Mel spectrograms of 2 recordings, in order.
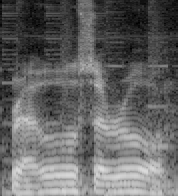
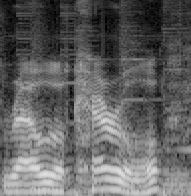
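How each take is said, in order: First: The second name begins with an S sound. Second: The second name begins with a K sound. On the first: The speaker calls it right. "with a S for the C sound" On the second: The speaker calls it wrong. "I used to always call this"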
